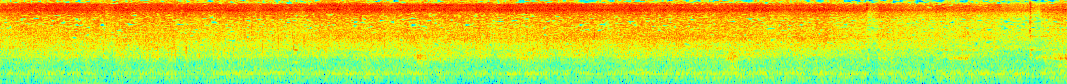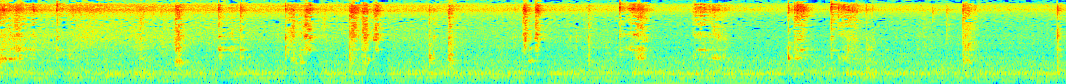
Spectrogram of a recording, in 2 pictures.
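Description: Water spinach sizzling in hot oil with fried onion and garlic in a metal pan, loudest at first and dying down after about eight seconds. From about ten seconds in, a metal spatula scrapes and clinks against the pan as the greens are stir-fried.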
